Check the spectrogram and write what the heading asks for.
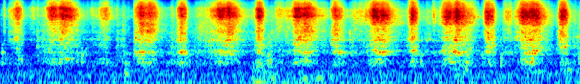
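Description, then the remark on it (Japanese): Rice grains being rubbed while washing, a steady rhythmic gritty scrubbing with about a dozen hissing strokes in quick succession, fairly loud, with no voices. “よく研いでで白くなったら出してでもこの状況で水張る前にもちょっとよく洗って、はい、水が張ってきたら時にもうすでにここでその研いだものの汚れが出てくるんで、うん、なるほどそう捨てるって感じです”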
